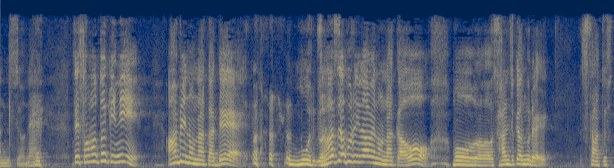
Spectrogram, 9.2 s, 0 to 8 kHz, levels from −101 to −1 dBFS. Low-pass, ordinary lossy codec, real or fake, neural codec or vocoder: 7.2 kHz; MP3, 64 kbps; fake; codec, 16 kHz, 16 kbps, FunCodec, trained on LibriTTS, 50 frames a second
